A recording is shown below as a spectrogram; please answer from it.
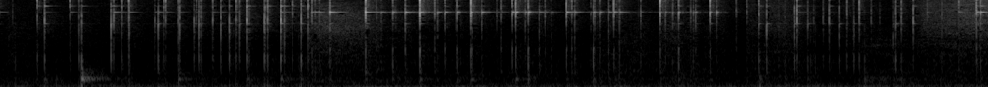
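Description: Long acrylic nails on both hands tap rapidly on the sides of a medium rectangular thick glass perfume bottle, partly filled with liquid. The taps come as quick, dense, sharp clicks with a faint bright, high glassy ring that fades almost instantly, over a soft low rumble.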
